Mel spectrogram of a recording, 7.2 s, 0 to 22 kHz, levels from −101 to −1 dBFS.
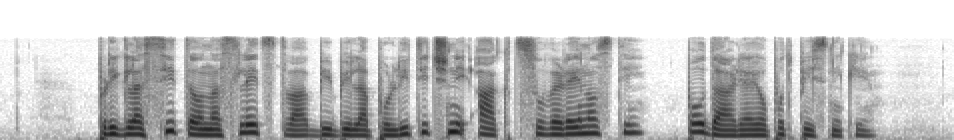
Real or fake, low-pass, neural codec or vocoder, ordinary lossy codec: real; 7.2 kHz; none; none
